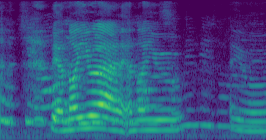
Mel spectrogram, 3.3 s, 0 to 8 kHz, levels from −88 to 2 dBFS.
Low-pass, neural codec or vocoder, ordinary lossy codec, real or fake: none; none; none; real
